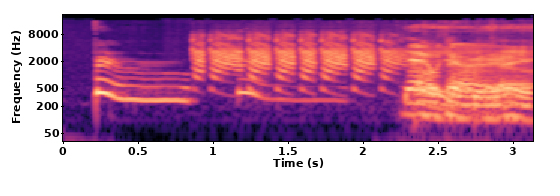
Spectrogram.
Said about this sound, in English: I heard the end bit of that air horn.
